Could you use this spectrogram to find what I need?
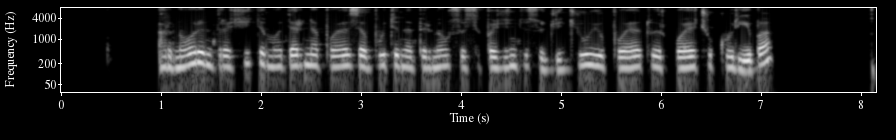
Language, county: Lithuanian, Alytus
